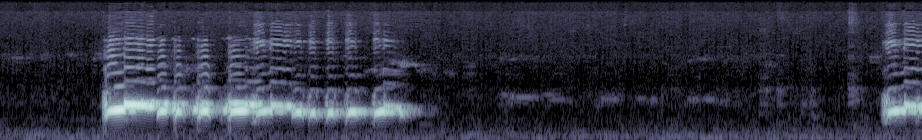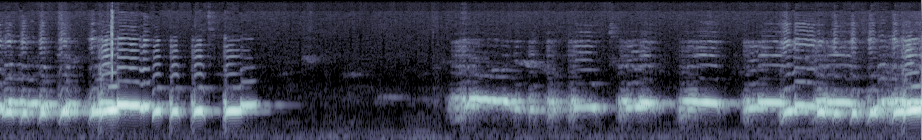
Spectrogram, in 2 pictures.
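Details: Zebra dove of local stock singing three rhythmic trilled cooing phrases, each around one to two seconds with gaps of a few seconds, the final phrase longer and slightly higher; no other clear sounds.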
